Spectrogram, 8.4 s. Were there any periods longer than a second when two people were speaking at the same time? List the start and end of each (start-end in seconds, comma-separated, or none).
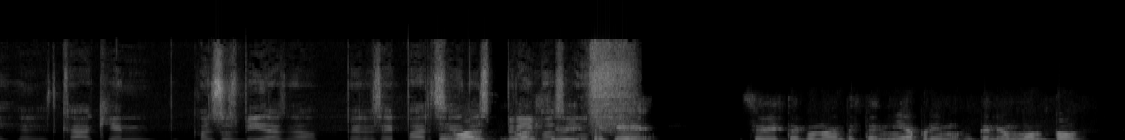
3.3-4.8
